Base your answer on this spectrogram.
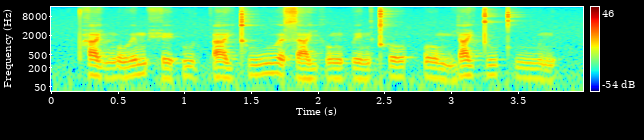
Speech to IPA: pʰa˧˩jŋo˧˩ʋe˧˥m he˩˧ʔuː˧˩t̚ ʔa˧˩j kʰu˧˥ʋu˥˨ə̯sa˩jʔo˩ŋ pe˩˧n kʰoː˧˥k̚ʔoː˧˩m ja˥˨jt̪u˥˨kʰuː˧˩n

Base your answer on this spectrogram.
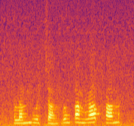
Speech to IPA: la˧˥mju˧ə̯ ca˨˩˨ŋ ɓə˧˥wʔa˧ŋɣaː˦˥p̚xa˧˥n

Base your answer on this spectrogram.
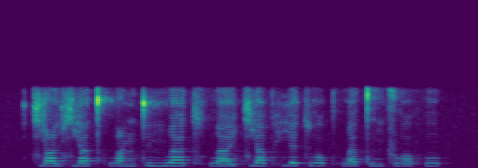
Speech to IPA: t͡ɕjɑ˨˦ʊ̯ɕjä˨˦ t̪ʰwɑ˨˦ŋt̪y˧ n̪wä˦t͡sʰwa˨˩ɪ̯ t͡ɕjä˦pʰjɛ˦t͡swɔ˦pʰwä˨˩ t̪i˨˦ŋʈ͡ʂwɔ˥˨ fu˥˨

